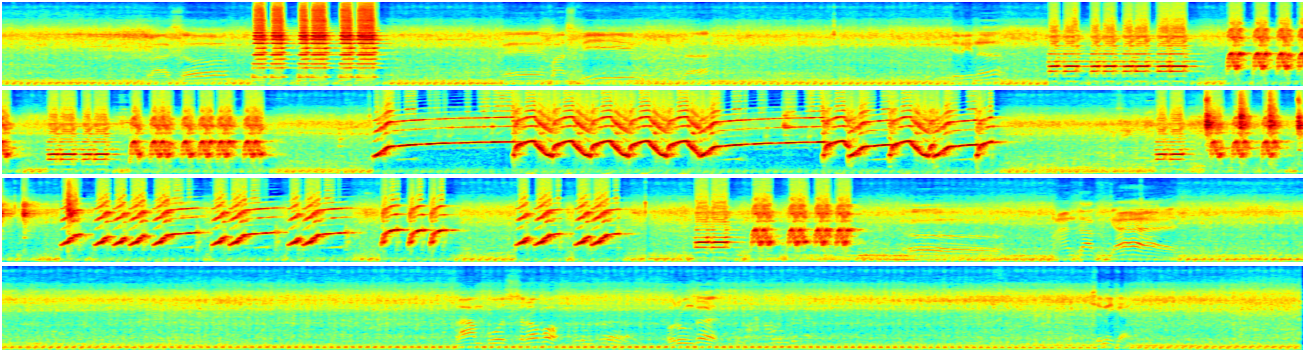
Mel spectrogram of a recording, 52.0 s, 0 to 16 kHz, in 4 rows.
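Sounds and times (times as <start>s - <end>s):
electronic siren cycling tones: 16.7s - 23.2s, 26.6s - 32.4s, 33.0s - 34.8s.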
